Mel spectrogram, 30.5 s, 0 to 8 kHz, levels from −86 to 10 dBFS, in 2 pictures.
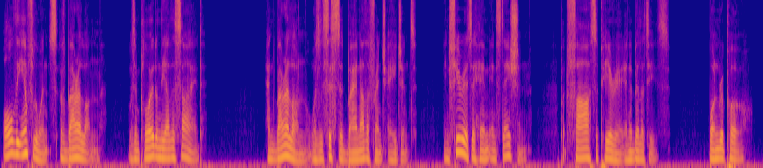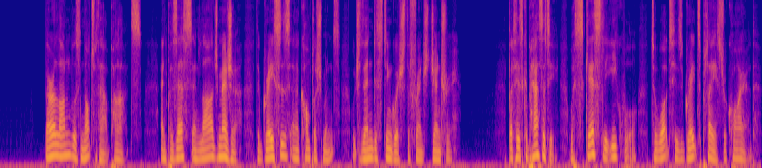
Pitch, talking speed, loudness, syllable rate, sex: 115 Hz, 120 wpm, -20 LUFS, 4.8 syllables/s, male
